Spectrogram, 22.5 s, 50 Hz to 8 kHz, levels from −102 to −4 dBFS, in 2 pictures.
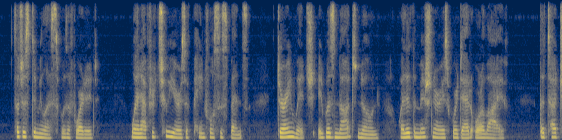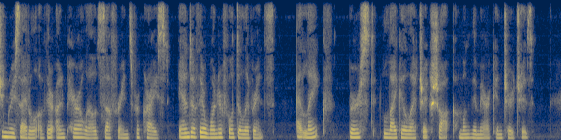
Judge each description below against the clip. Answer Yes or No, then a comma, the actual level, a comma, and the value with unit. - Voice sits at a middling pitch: No, high, 220 Hz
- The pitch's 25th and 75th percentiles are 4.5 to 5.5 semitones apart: No, average, 2.8 semitones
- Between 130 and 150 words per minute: Yes, slow, 135 wpm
